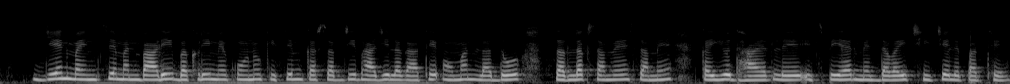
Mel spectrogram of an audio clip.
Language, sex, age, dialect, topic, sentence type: Chhattisgarhi, female, 18-24, Northern/Bhandar, agriculture, statement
